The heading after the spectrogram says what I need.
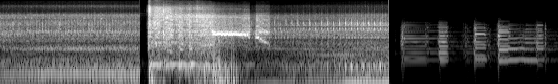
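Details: Fiat Seicento starter motor before cleaning: harsh, gritty whirring grind for a few seconds while cranking; noisy dirty starter, fixed at no cost by cleaning it.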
